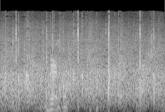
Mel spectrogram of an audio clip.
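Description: An audience claps to thank an event organizer who arranged the venue, a steady, dense burst of applause, many hands patting at once with crisp bright transients, moderately loud and sustained throughout.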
